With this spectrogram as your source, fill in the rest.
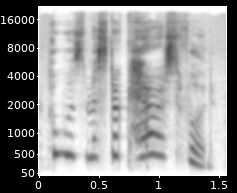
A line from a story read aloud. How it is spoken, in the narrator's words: shouted Jessie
